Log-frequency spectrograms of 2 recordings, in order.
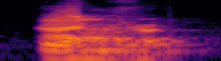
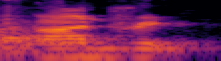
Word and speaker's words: Andriani: Mike Andri. Mike Andri. This has been Mike Andriani, the guest on the podcast, and this has been me, aka Mr.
